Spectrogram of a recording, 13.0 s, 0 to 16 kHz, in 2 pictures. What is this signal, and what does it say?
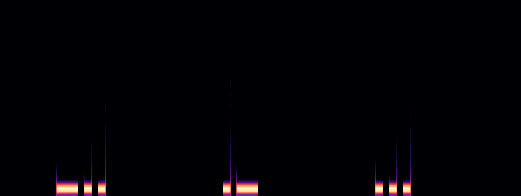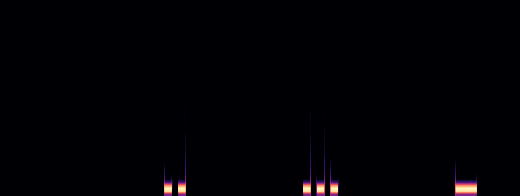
Morse code, heard as a keyed tone, about 14 wpm, spaced as for 5 wpm, 680 Hz. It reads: DAS IST
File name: Morsekurs / Witze / Witz 27. Juni 2023 25 F70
